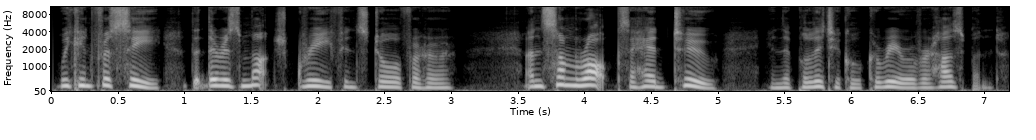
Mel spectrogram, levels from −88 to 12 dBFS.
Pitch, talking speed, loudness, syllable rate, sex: 200 Hz, 200 wpm, -17 LUFS, 5.7 syllables/s, female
